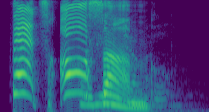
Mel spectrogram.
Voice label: cartoon voice thats awesome

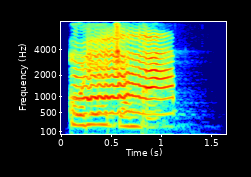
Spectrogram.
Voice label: cartoon elf scared

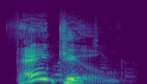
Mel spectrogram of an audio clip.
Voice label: cartoon large character thank you

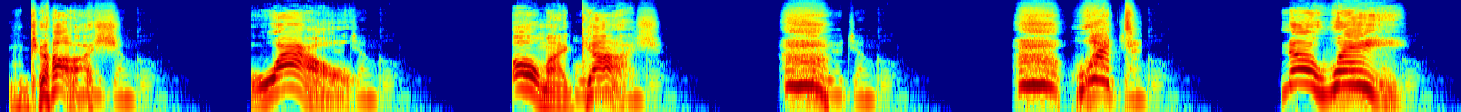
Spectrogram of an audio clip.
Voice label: male surprised

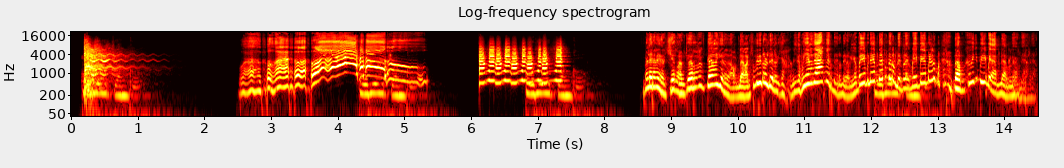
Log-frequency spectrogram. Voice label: funny cartoon voice sounds pack; applehillstudios

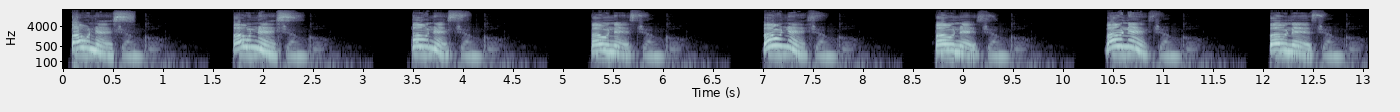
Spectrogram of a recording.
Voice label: girl voice bonus pack

